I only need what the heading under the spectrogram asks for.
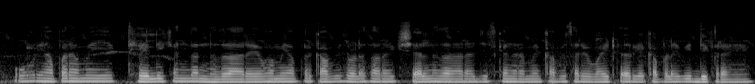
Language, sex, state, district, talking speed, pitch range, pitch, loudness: Hindi, male, Maharashtra, Dhule, 270 wpm, 125-135 Hz, 130 Hz, -27 LUFS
